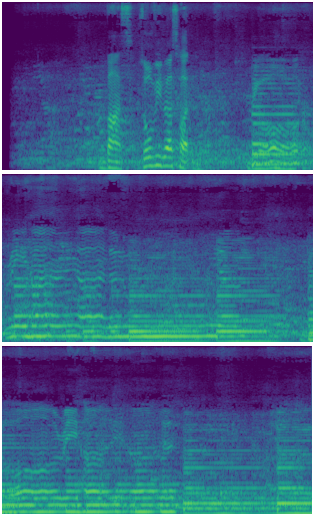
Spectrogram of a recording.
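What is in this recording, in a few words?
Glory halleluja bass, gospel choir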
